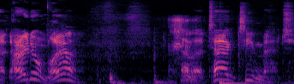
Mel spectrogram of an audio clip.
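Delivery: very high-pitched put-on voice. Imitating a wrestling figure who shows up backstage: Teddy Long impression. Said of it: "such a good impression".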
